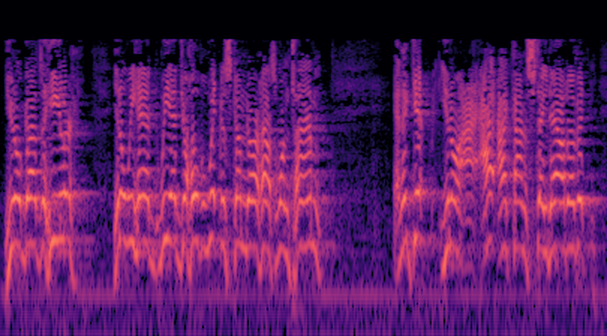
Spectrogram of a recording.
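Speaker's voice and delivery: high, loud preacher fervour; fervent preaching. Acted. Preacher opening story at full force.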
